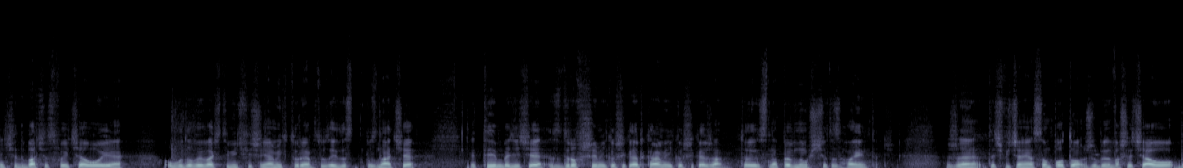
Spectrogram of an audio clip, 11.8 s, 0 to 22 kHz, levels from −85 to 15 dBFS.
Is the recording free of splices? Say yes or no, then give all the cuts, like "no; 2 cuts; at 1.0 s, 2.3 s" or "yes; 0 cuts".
yes; 0 cuts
